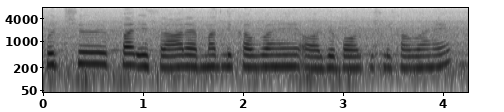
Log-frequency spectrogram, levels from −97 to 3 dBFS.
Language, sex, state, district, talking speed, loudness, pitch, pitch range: Hindi, female, Uttar Pradesh, Lucknow, 200 wpm, -14 LUFS, 215 Hz, 205-220 Hz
